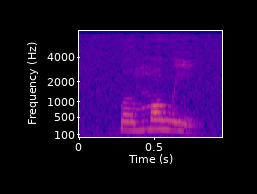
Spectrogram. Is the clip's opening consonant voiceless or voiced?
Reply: voiceless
